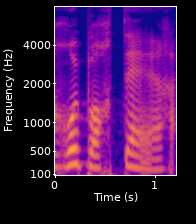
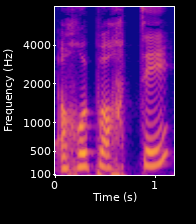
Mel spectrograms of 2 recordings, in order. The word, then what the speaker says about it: reporter: So it's uh, un reporter, which means a reporter, like a, a, a journalist um, you have to notice that we actually pronounce it a bit like um, the English way, à l'anglaise, un reporter.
